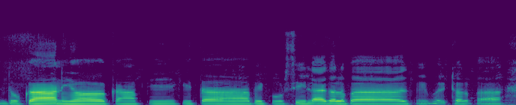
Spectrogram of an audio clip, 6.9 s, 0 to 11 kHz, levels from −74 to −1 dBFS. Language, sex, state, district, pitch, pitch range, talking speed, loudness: Bhojpuri, male, Uttar Pradesh, Gorakhpur, 150 Hz, 150-155 Hz, 95 wpm, -19 LUFS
